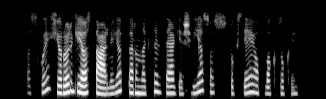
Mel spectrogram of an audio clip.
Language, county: Lithuanian, Klaipėda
